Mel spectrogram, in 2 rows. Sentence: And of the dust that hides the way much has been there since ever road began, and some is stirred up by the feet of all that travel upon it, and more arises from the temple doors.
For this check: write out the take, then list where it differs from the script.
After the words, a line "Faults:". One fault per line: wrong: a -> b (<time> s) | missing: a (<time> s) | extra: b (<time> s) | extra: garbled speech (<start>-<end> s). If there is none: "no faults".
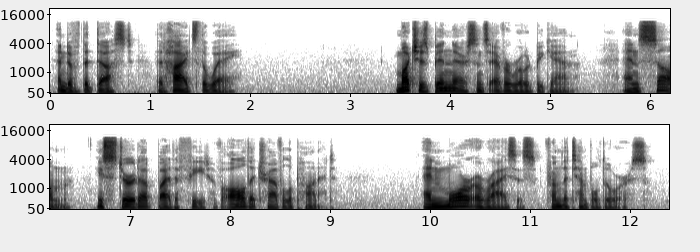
And of the dust that hides the way much has been there since ever road began, and some is stirred up by the feet of all that travel upon it, and more arises from the temple doors.
Faults:
no faults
